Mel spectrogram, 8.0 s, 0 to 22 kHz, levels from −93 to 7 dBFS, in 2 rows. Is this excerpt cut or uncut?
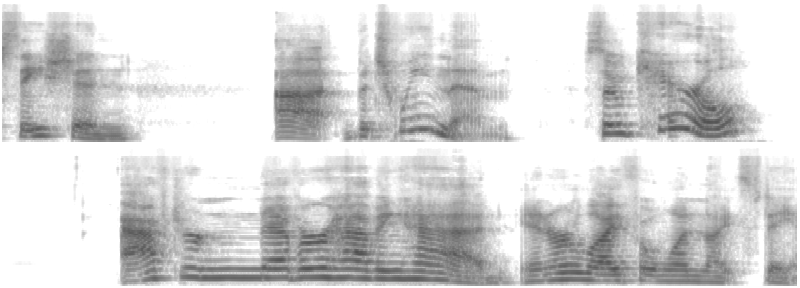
cut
